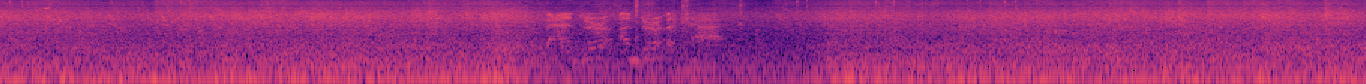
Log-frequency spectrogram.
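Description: Explosions and gunfire rumble in a steady battle din.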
